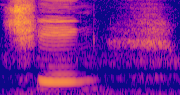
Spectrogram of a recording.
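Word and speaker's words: 青: character Ching means green that type of green pronounced Ching we add a Sun to the sound Ching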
